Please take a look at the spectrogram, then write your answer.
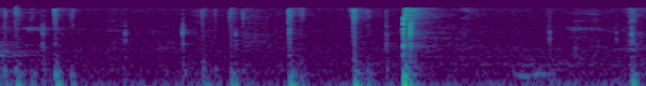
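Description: Fingers tapping a computer keyboard while typing Bangalore into an Excel sheet, a quiet uneven run of distinct clicks and key strikes, close and alone.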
